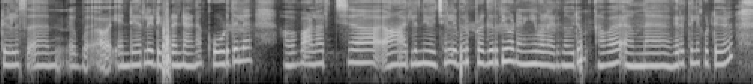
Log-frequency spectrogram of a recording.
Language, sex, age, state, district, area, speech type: Malayalam, female, 30-45, Kerala, Thiruvananthapuram, urban, spontaneous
